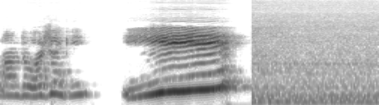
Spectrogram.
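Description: A young girl squeals in a high voice.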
